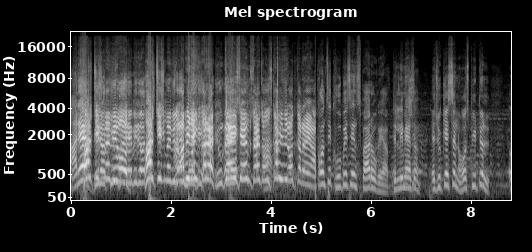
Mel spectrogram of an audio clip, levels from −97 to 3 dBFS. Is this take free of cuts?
no; 1 cut; at 4.9 s

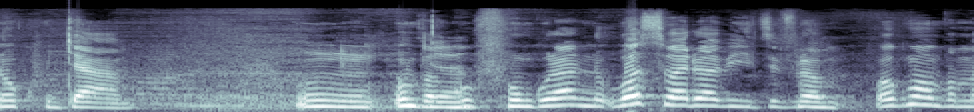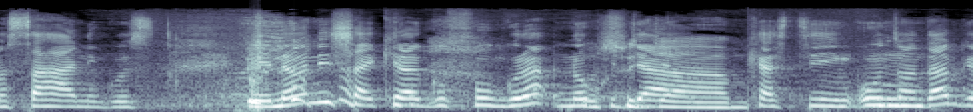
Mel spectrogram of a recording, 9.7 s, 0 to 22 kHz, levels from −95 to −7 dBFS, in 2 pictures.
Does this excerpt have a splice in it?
yes; 1 cut; at 8.6 s

